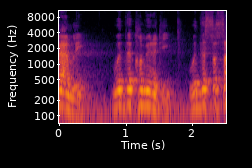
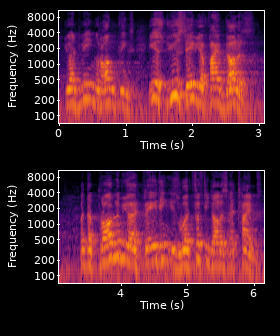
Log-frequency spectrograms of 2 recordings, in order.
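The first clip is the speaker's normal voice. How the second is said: ordinary talk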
